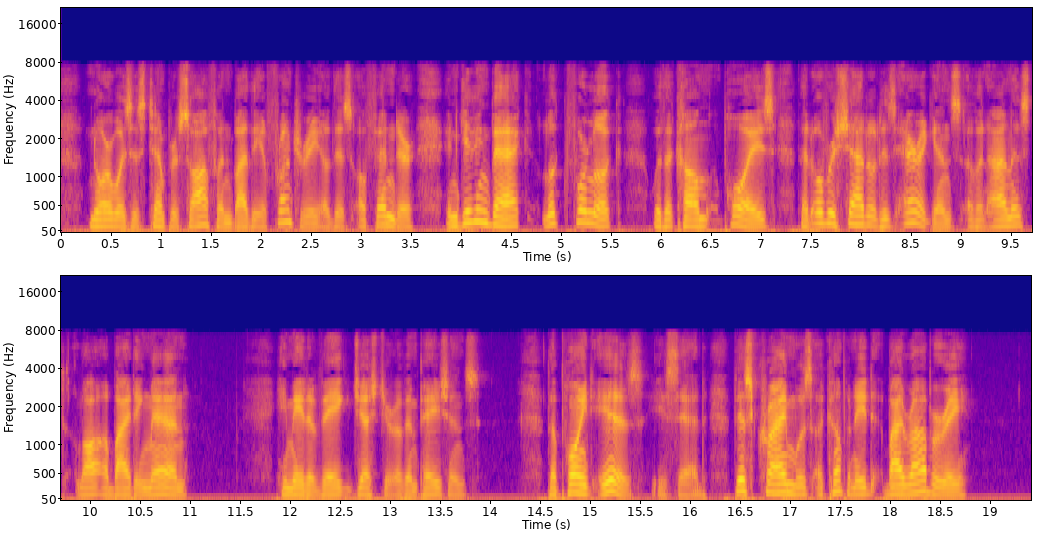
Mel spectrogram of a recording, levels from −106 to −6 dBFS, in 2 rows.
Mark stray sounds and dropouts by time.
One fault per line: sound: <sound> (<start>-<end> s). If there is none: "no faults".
no faults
